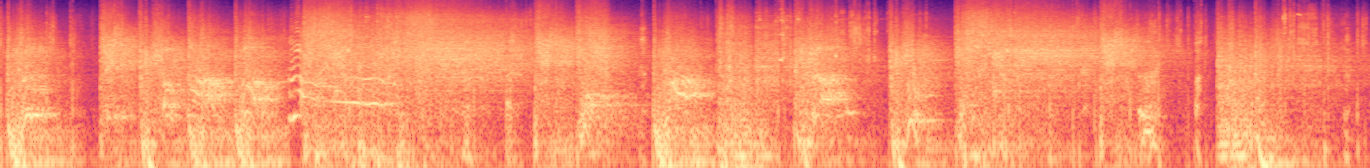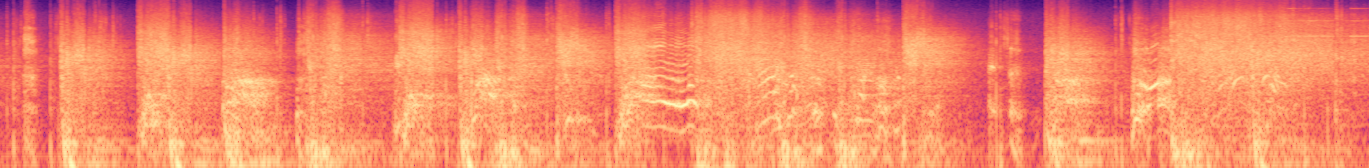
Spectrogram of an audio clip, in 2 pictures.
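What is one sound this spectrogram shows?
Punches land with sharp thuds again and again.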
